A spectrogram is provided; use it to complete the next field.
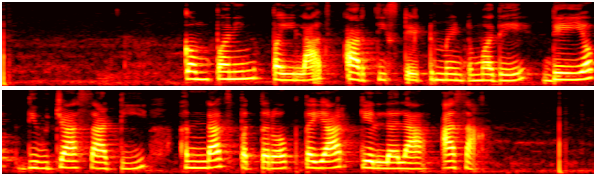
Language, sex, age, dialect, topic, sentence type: Marathi, female, 25-30, Southern Konkan, banking, statement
